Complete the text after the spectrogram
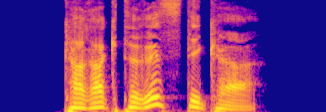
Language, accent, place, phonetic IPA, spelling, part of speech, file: German, Germany, Berlin, [kaʁakteˈʁɪstika], Charakteristika, noun, De-Charakteristika.ogg
- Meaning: plural of Charakteristikum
